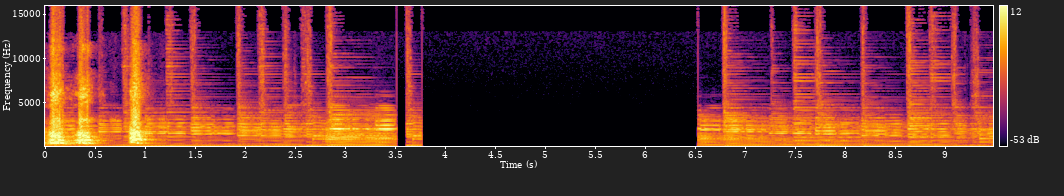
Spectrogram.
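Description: A dog barks three times in quick succession at the start, loud and close, over a steady musical backing that cuts to silence for a few seconds before the music returns.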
